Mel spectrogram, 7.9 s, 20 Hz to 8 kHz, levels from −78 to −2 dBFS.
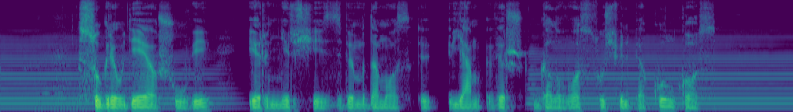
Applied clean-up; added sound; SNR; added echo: none; Wind instrument, woodwind instrument; 15 dB; none.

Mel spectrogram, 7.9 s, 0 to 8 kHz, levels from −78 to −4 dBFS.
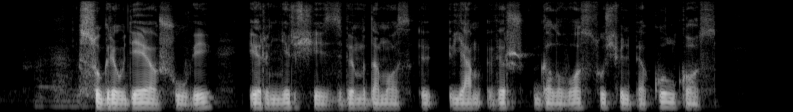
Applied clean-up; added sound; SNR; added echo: none; none; none; none.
